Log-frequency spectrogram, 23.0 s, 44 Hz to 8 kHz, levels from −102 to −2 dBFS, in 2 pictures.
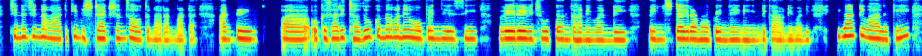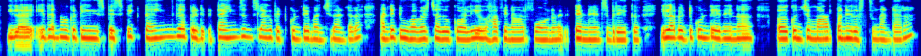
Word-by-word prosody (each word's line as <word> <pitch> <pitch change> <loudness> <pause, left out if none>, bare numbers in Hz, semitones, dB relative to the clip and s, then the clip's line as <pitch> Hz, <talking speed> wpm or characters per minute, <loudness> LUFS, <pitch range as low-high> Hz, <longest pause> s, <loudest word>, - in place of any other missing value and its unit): చిన్న, 265 -2 0
చిన్న 265 -1 0
వాటికి 225 +4 -3
డిస్ట్రాక్షన్స్ 230 +1 0
అవుతున్నారనమాట. 100 - -5 0.5
అంటే 220 +2 +3 0.5
ఆహ్, 210 -1 +2
ఒకసారి 230 +1 0
చదువుకుందామనే 255 +3 +1
ఓపెన్ 230 0 0
చేసి, 225 0 -1 0.4
వేరేవి 230 0 +8
చూటం 215 -1 0
కానివ్వండి, 200 0 -1 0.4
ఇన్‌స్టాగ్రామ్ 215 +1 +2
ఓపెన్ 205 0 0
చేయనియండి 200 -1 -3
కానివ్వండి. 100 - -5 0.4
ఇలాంటి 295 +2 +4
వాళ్ళకి 230 -1 +2 0.4
ఇలా 135 0 +3 0.2
ఏదైనొకటి 250 -2 0 0.2
స్పెసిఫిక్ 245 +3 -3
టైమ్‌గా 265 +4 +1
పెడి 230 -2 +1 0.2
టైమ్ 250 0 +1
సెన్స్ 265 -1 -4
లాగా 245 -1 0
పెట్టుకుంటే 225 +1 -1
మంచిదంటారా? 215 +3 -5 0.3
అంటే, 250 +3 +2
2 240 - +4
అవర్స్ 215 0 -1
చదువుకోవాలి, 215 0 +2 0.2
half 220 +1 -2
an 210 - -1
hour 210 +1 -4
phone, 205 -1 0 0.3
10 220 -2 +3
minutes 205 0 -4
break. 205 0 0 0.4
ఇలా 250 -1 +6
పెట్టుకుంటే 245 +2 0
ఏదైనా 225 0 0 0.5
ఆహ్, 220 0 +5
కొంచెం 230 +1 +1
మార్పనేదొస్తుందంటారా? 220 0 -1
220 Hz, 120 wpm, -22 LUFS, 210-240 Hz, 0.5 s, వేరేవి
